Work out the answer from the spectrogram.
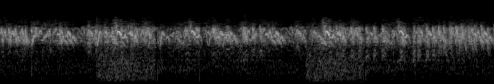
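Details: A recording used to lure sparrows into traps, of a bird said to live in flocks near people: many high chirps overlap into a steady, busy twittering chorus with no pauses.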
